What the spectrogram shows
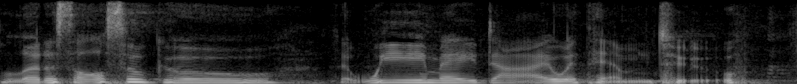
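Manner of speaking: mopey donkey voice. Retelling a Bible story, voicing Thomas's line in an Eeyore voice. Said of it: "it's 100% an Eeyore voice".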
